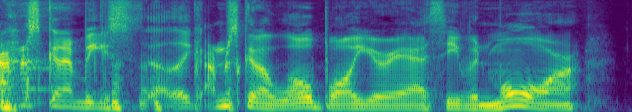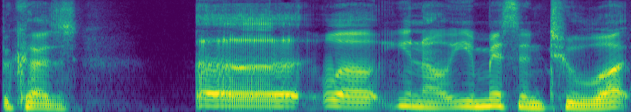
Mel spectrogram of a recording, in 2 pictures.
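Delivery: put-on cartoonish character voice. Imagining a buyer lowballing him over two missing lugs, in a cartoon voice. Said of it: "making that like cartoon voice".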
